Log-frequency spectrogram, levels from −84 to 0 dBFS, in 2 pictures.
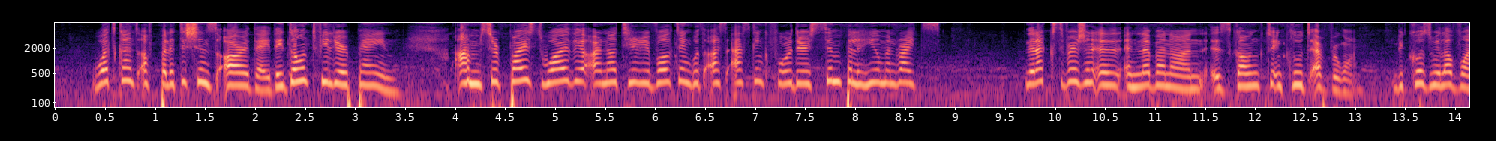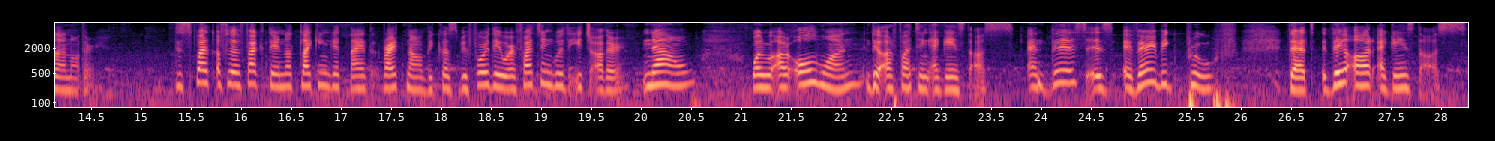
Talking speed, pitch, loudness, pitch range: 175 wpm, 260 Hz, -17 LUFS, 225-290 Hz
